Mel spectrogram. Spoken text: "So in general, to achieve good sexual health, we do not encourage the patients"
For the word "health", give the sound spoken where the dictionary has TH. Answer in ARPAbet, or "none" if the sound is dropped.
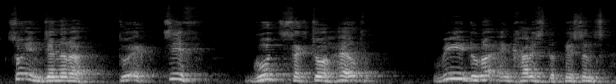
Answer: T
